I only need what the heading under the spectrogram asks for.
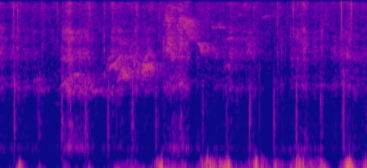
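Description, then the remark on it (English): Running footsteps on a road: a steady, even rhythm of dull, low thuds, roughly two per second, growing a bit heavier partway through, with faint high chirps of birds above. “Very different sound of my feet.”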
